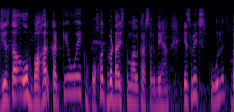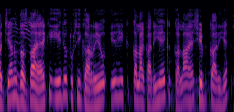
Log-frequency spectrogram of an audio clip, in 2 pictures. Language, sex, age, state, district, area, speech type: Punjabi, male, 18-30, Punjab, Gurdaspur, rural, spontaneous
